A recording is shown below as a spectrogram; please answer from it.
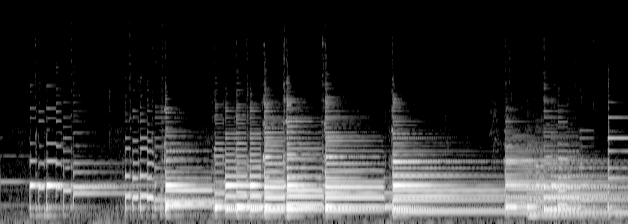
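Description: Arcangel classical guitar played solo: a quick run of plucked notes, then a string of full chords, each left to ring and fade, the last one dying away slowly before a fresh cluster of notes near the end.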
